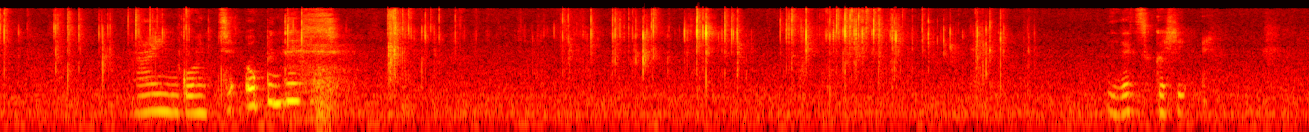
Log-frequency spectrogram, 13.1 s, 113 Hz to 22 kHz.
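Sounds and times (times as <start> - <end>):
plastic wrapper crinkling: 0.0 - 3.1, 3.8 - 10.4.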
